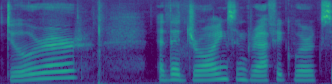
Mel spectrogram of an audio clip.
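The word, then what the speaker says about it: Dürer: And then I found this book about, this is how you pronounce Durer.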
